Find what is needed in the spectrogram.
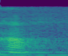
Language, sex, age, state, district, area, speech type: Odia, male, 18-30, Odisha, Rayagada, urban, spontaneous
